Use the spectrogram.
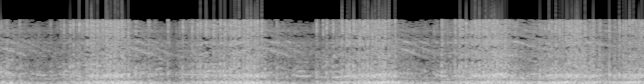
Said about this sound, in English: The engines of these tractors are extremely loud. In fact, many in the audience use devices like earplugs to protect their hearing.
